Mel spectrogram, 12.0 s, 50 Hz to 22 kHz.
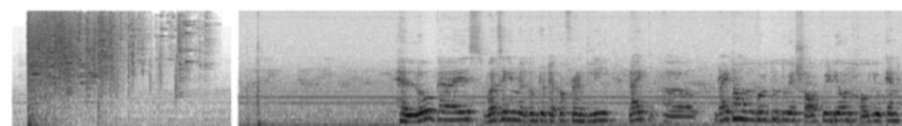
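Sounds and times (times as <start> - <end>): glass fragments clinking: 0.4 - 3.0
glass shattering: 0.4 - 3.0
faint steady hum: 1.3 - 12.0.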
